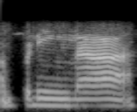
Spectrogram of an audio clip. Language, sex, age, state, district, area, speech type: Tamil, female, 60+, Tamil Nadu, Mayiladuthurai, rural, conversation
